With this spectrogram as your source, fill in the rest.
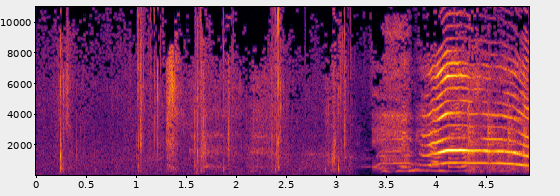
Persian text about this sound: گریه نکن بابا، زشته.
